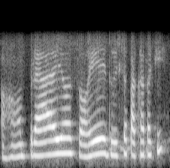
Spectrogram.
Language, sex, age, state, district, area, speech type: Odia, female, 18-30, Odisha, Ganjam, urban, conversation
